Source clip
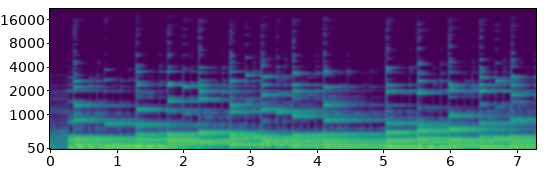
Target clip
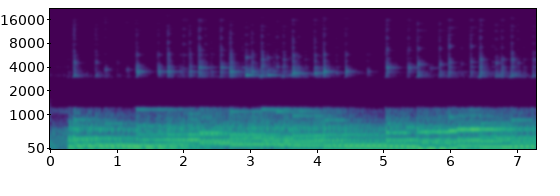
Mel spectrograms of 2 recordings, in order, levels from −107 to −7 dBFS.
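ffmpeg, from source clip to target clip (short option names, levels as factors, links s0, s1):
-filter_complex "[0:a]aecho=1:1:327|654|981:0.501|0.0902|0.0162,acompressor=threshold=0.0282:ratio=4,asoftclip=type=tanh:threshold=0.0299,equalizer=f=610:t=o:w=0.33:g=13,asplit=3[s0][s1][s2];[s0]afade=t=out:st=5.51:d=0.02[s3];[s1]afreqshift=-40,afade=t=in:st=5.51:d=0.02,afade=t=out:st=6.09:d=0.02[s4];[s2]afade=t=in:st=6.09:d=0.02[s5];[s3][s4][s5]amix=inputs=3:normalize=0,afftfilt=real='re*(1-between(b*sr/4096,1200,3000))':imag='im*(1-between(b*sr/4096,1200,3000))':win_size=4096:overlap=0.75,volume=0.708"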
